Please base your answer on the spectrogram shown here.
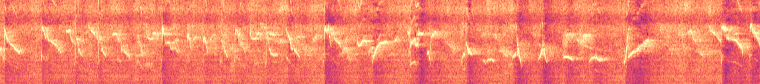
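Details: White-eye colony chorus meant as singing therapy for an open-beaked song: rapid bursts of sharp, high twittering notes from several birds crowd together almost without pause, with a constant low droning hum underneath.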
